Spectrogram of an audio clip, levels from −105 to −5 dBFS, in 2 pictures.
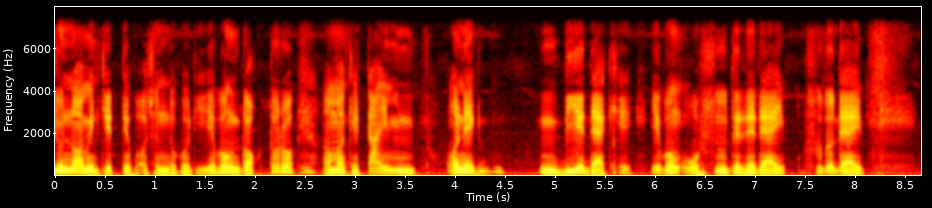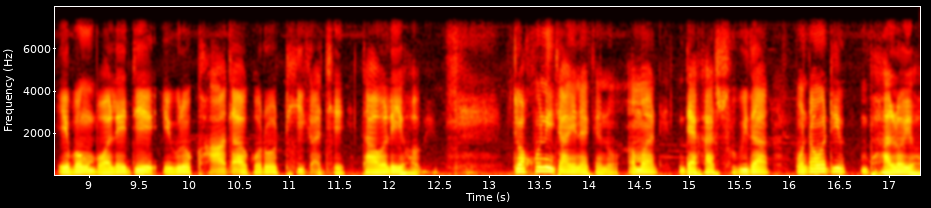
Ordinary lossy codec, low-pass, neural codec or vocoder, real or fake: none; 7.2 kHz; none; real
